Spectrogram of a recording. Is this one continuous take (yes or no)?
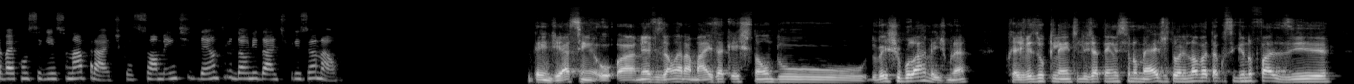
yes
